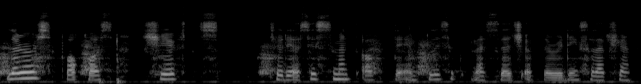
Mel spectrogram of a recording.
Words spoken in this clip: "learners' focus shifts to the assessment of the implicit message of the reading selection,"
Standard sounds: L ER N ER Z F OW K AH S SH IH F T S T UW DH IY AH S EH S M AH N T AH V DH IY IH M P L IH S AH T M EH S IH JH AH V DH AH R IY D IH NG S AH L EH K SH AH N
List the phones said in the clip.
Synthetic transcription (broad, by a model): L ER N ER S F OW K AH S SH IH F T S T UW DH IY AH S EH S M AH N T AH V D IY IH M P L IH S AH T M EH S IH JH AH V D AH R IY D IH NG S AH L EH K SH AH N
